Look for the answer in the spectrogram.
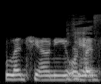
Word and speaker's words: Lencioni: Lencioni.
